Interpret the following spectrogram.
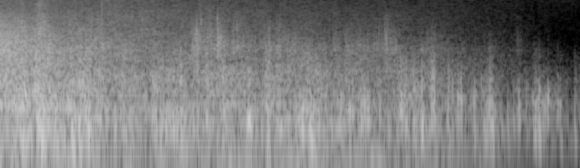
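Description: Rolling thunder rumble with irregular crackles, fading slowly and dying away near the end.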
